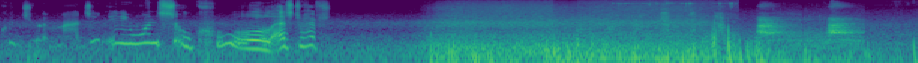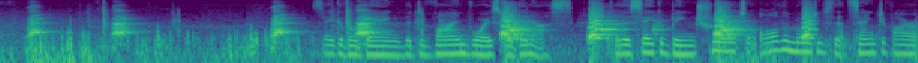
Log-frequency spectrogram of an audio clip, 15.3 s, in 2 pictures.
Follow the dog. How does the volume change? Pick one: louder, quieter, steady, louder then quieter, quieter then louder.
louder.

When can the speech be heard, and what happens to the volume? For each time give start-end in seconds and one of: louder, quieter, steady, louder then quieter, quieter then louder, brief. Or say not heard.
0.0-2.8 brief
10.3-15.2 steady.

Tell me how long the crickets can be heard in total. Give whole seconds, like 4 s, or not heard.
not heard.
